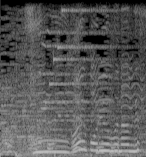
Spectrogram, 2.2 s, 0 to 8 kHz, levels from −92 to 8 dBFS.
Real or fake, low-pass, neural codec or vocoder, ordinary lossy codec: real; none; none; none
